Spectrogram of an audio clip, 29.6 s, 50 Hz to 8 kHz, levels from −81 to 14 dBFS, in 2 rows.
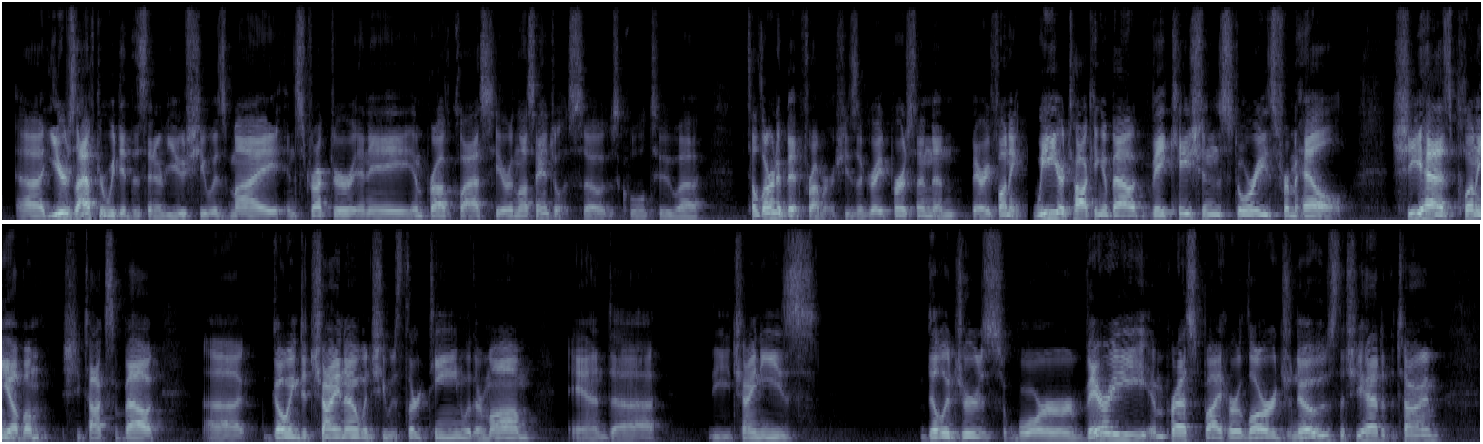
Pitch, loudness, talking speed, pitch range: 120 Hz, -24 LUFS, 170 wpm, 110-140 Hz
